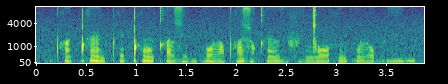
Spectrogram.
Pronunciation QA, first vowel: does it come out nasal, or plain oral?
nasal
